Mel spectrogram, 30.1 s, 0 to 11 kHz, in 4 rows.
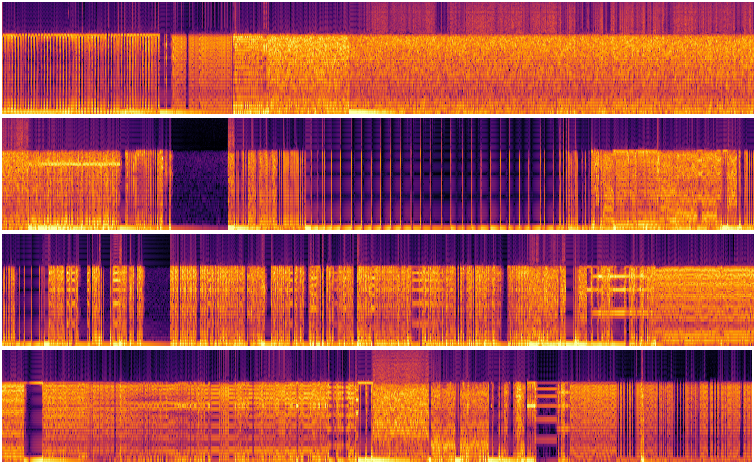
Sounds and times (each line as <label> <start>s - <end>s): Broken Radar 0.0s - 22.7s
